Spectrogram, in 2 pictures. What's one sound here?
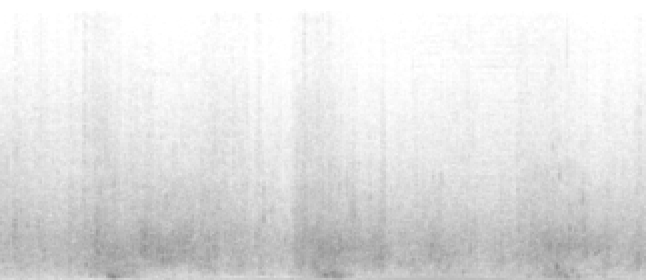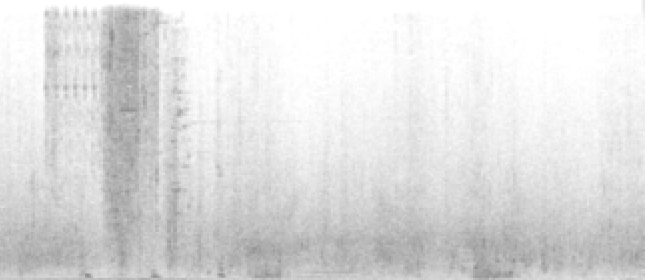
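Muffled underwater swimming strokes surge in a regular rhythm.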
